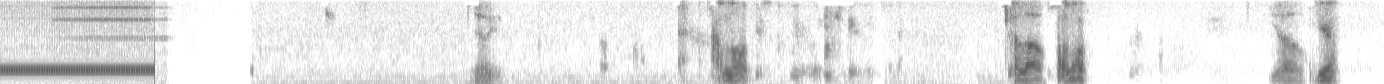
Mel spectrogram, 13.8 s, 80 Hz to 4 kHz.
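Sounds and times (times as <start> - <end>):
telephone dial tone while placing a call: 0.0 - 1.6
speech: 7.2 - 7.7, 10.1 - 11.0, 12.8 - 13.4.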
